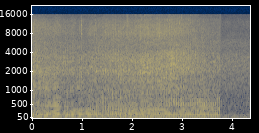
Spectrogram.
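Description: Competition trials motorcycle engine working a section, its note rising and falling with the throttle. Just before the end it drops off abruptly to a quieter, more distant engine sound.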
